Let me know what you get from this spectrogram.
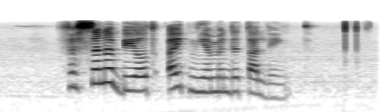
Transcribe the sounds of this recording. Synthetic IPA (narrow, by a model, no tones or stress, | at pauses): fərsənəbiəlˠtœɥtniəməndətɐlɛnt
